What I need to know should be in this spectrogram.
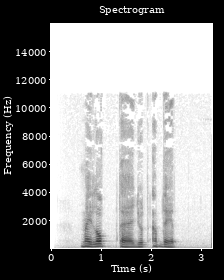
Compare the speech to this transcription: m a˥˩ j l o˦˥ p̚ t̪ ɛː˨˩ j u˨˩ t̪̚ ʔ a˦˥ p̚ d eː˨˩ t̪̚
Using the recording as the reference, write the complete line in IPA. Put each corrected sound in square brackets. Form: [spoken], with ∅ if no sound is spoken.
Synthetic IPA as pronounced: m a˥˩ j l o˦˥ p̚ t̪ ɛː˨˩ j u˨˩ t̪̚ ʔ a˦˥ p̚ d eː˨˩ t̪̚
